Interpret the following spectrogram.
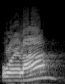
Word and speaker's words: Orlaith: so my name is Ora forget about the spelling don't even try to pronounce it that way um as you can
